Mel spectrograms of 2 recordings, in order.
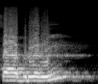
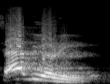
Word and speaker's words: February: It's not February, it's February. February.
